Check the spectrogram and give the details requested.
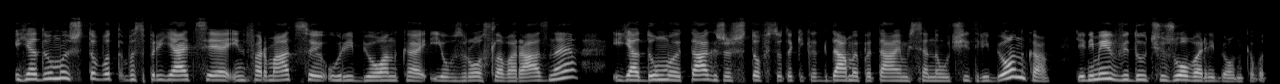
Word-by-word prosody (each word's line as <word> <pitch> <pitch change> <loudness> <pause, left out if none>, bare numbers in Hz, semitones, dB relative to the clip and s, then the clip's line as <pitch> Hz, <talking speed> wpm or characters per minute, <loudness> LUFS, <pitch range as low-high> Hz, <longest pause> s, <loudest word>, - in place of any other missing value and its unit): Я 240 +2 +3
думаю, 270 +3 +1
что 265 +1 -3
вот 245 +2 -4
восприятие 215 -1 +1
информации 200 +2 0
у 195 +1 -6
ребёнка 185 0 -1
и 175 - -5
у 175 - -3
взрослого 175 0 -3
разное. 210 - +1 0.3
И 190 - -8
я 200 0 +5
думаю 205 0 +1
также, 210 -4 +2
что 200 +3 -3
всё-таки, 190 -1 -9
когда 175 +2 +2
мы 190 -1 -3
пытаемся 180 0 -2
научить 170 +2 -7
ребёнка- 180 - +2 0.3
я 185 - -1
не 205 - +1
имею 255 +2 +6
ввиду 215 0 -3
чужого 200 -2 +2
ребёнка, 150 -3 -8
вот, - - -13
195 Hz, 140 wpm, -26 LUFS, 180-215 Hz, 0.3 s, имею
